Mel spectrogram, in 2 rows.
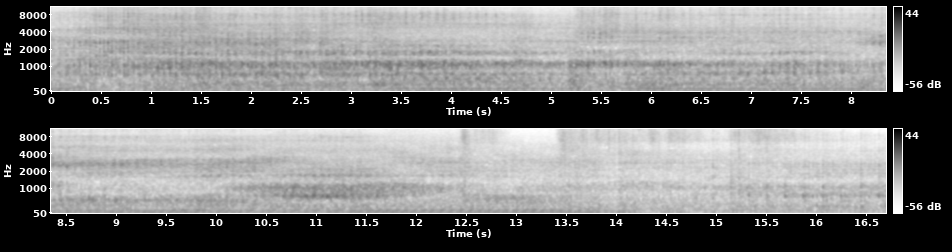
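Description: John Deere 440 cable skidder's diesel engine running steadily as the machine is maneuvered; near the end the engine note drops and gets quieter.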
